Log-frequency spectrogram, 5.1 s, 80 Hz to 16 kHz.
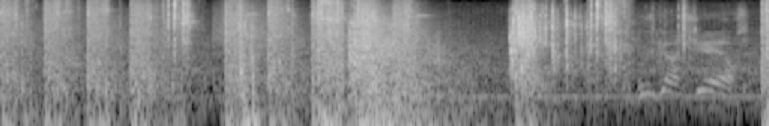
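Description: Gunfire during a firefight in the video game Mafia 3, with dense bursts of shots and thuds in repeated volleys, loud and close, mixed with shouting voices.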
